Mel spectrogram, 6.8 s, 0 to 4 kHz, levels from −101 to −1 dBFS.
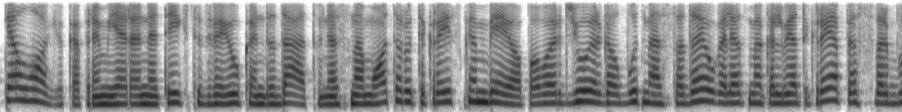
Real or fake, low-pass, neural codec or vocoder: real; 3.6 kHz; none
